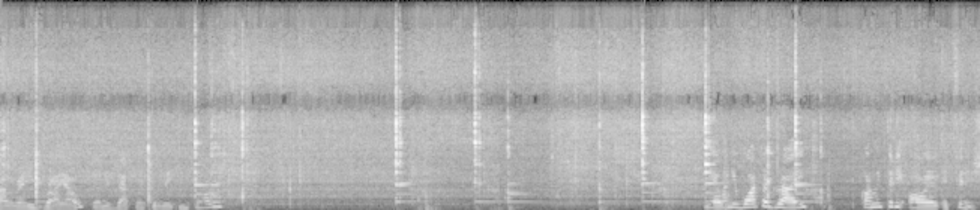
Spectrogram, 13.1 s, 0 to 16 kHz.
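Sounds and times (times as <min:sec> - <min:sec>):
spinach sizzling in oil: 0:00.0 - 0:13.0
spoon clinking against pot: 0:02.0 - 0:03.4, 0:05.2 - 0:07.2, 0:08.0 - 0:11.1.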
